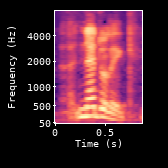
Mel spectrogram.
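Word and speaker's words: Nadolig: Nedolig.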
